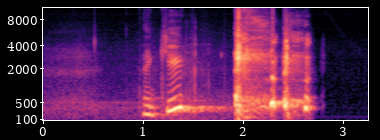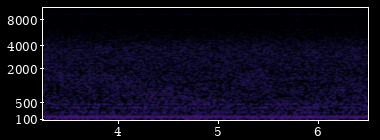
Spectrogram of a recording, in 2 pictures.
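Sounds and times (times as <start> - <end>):
speech: 1.0 - 1.6
harsh coughing: 1.9 - 2.8.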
